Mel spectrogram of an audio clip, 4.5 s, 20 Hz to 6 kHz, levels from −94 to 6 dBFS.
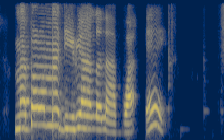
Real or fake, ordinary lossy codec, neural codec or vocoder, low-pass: fake; AAC, 48 kbps; codec, 16 kHz, 1 kbps, X-Codec, HuBERT features, trained on balanced general audio; 5.4 kHz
